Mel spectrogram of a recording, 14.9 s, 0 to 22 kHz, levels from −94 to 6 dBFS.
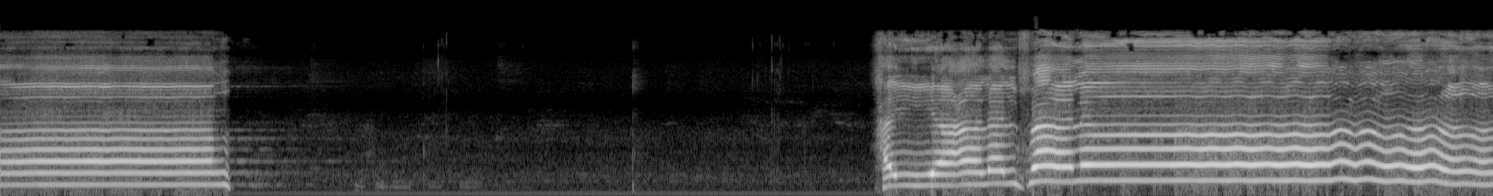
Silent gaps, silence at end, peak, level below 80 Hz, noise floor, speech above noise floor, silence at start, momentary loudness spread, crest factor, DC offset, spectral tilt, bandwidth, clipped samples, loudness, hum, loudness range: none; 0 s; 0 dBFS; -58 dBFS; -60 dBFS; 46 dB; 0 s; 7 LU; 18 dB; under 0.1%; -1.5 dB/octave; 12 kHz; under 0.1%; -15 LUFS; 60 Hz at -65 dBFS; 13 LU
